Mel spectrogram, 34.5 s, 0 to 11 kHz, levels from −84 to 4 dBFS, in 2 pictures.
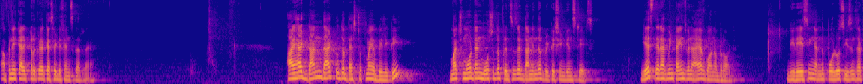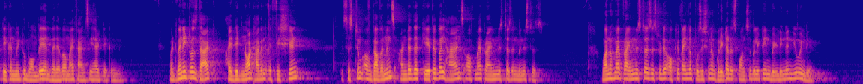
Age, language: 30-49, Hindi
